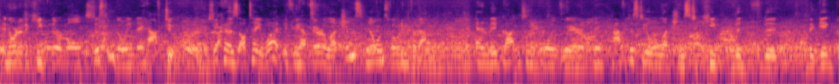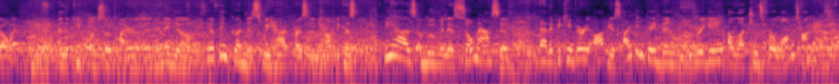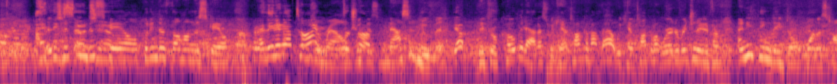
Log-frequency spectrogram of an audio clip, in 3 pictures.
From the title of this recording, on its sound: Battleground LIVE from CPAC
